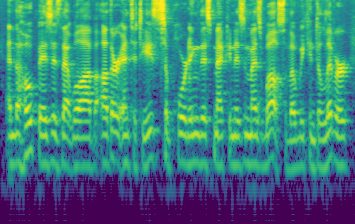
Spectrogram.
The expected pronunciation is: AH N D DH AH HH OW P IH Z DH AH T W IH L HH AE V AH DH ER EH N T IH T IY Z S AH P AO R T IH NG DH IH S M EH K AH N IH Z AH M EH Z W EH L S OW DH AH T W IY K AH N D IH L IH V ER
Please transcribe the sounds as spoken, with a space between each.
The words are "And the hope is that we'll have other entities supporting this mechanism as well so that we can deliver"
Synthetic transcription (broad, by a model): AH N DH AH HH OW P IH Z DH AH T W IH L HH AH V AH DH ER EH N T IH T IY Z S AH P AO R T IH NG DH IH S M EH K AH N IH Z AH M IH Z W EH L S OW DH AH T W IY K AH N D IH L IH V ER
